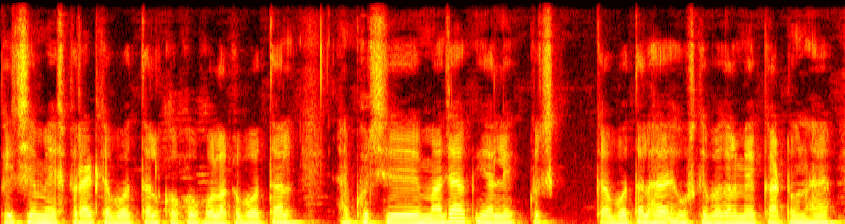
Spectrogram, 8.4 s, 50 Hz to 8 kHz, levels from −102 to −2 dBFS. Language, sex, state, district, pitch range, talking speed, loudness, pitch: Hindi, male, Jharkhand, Palamu, 120-130 Hz, 155 wpm, -18 LUFS, 125 Hz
